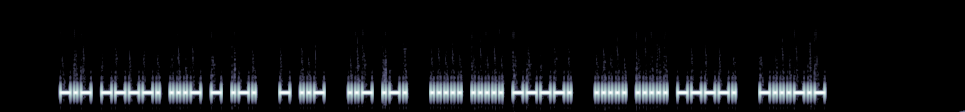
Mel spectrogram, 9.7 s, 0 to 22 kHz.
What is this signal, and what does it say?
Morse code, heard as a keyed tone, about 36 wpm, 700 Hz. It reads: K9VTR TU UR 559 559 <BK>
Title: SOTA QSO Practice 35wpm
